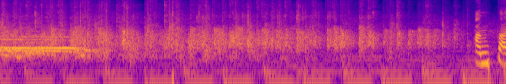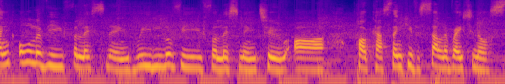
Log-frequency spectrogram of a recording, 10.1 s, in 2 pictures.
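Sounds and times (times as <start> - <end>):
live audience applause: 0.0 - 4.7
speech: 4.8 - 10.1.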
